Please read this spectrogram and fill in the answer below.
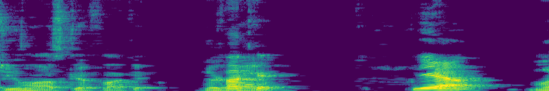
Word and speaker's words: Junaluska: that are native words, that's a Cherokee word, and in Cherokee it's not pronounced Junaluska. Not traditionally, now it is. Cherokee wasn't pronounced Cherokee either, it's Saligee. But Junaluska is like Hunaluska.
